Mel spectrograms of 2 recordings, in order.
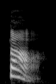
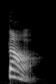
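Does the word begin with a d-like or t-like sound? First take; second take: t-like; t-like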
